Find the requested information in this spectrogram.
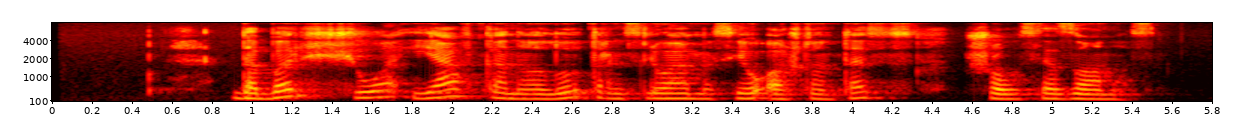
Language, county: Lithuanian, Šiauliai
